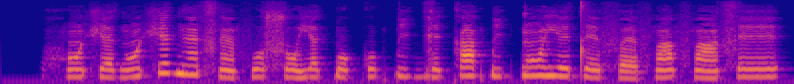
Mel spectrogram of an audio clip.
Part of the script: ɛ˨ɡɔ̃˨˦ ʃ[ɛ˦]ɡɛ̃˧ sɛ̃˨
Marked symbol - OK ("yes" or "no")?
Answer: yes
